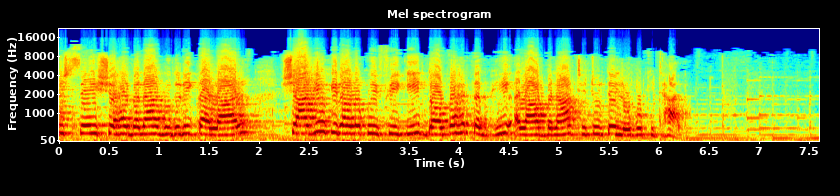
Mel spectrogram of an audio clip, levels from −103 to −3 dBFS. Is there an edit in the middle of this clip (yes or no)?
no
